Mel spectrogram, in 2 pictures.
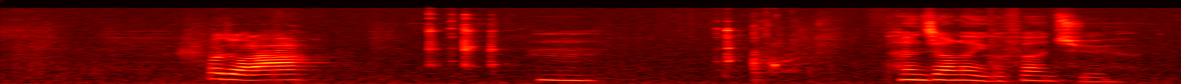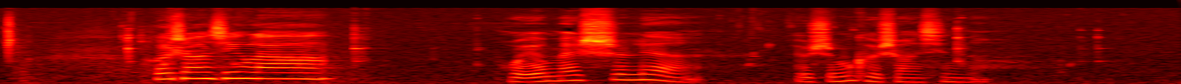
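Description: A young woman speaks calmly nearby, asking questions.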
